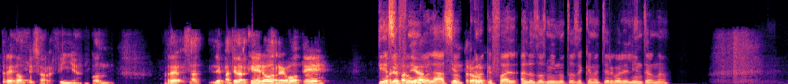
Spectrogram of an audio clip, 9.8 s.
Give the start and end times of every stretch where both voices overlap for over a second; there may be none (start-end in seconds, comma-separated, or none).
4.8-6.1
